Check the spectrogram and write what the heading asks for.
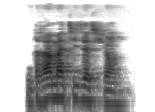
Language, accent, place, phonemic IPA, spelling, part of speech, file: French, France, Lyon, /dʁa.ma.ti.za.sjɔ̃/, dramatisation, noun, LL-Q150 (fra)-dramatisation.wav
- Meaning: dramatization (the act of dramatizing)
